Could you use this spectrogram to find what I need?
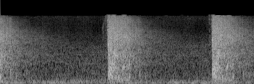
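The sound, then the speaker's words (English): Two sharp gunshots crack out about a second apart, each a loud, sudden burst that fades quickly into low background noise. “Oh, no. He shot him.”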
